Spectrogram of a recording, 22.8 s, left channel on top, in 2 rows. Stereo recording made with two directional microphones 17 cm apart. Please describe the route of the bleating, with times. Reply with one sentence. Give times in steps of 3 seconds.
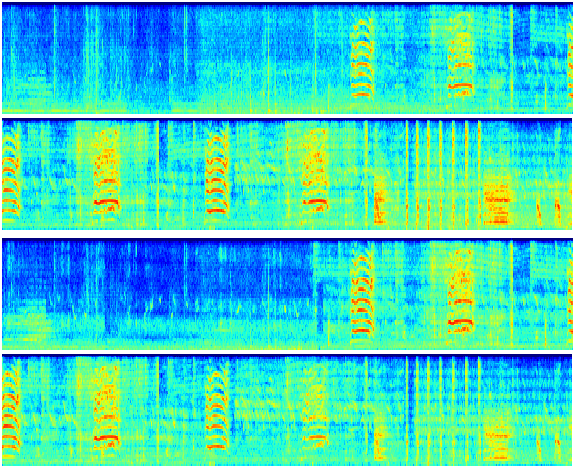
You can hear the bleating on the right from 0 s, in the centre from 12 s and on the left from 15 s.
